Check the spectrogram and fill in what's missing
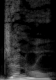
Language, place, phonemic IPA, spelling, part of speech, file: English, California, /ˈd͡ʒɛn.(ə.)ɹəl/, general, adjective / noun / verb / adverb, En-us-general.ogg
- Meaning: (adjective) Including or involving every part or member of a given or implied entity, whole, etc.; common to all, universal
